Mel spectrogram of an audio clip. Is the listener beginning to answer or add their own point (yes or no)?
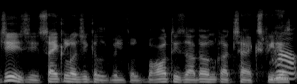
yes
